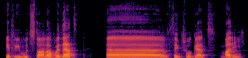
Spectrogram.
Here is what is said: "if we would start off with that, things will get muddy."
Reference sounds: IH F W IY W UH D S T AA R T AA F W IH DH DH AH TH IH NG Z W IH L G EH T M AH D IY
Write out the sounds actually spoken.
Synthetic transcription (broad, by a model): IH F W IY W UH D S T AA R T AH P W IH DH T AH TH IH NG S W IH L G EH T M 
